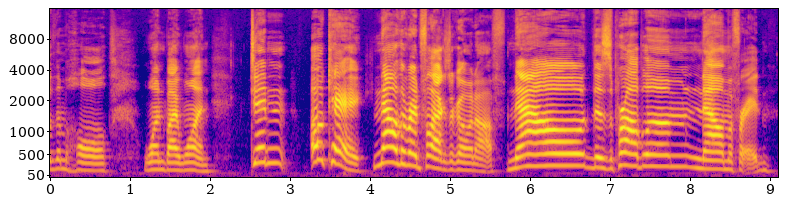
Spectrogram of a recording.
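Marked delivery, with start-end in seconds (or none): 2.5-3.0 shocked high squeak; disbelieving high question; surprised. Real, not acted. Reader reacts to sinister line. 3.3-8.1 alarmed. Real, not acted. Reader alarmed by the villain.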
